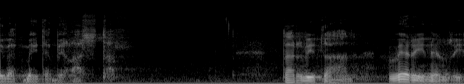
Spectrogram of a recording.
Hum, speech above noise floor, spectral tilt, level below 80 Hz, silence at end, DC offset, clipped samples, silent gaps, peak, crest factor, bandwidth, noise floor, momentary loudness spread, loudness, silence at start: none; 27 dB; -6.5 dB/octave; -54 dBFS; 0 s; 0.7%; under 0.1%; none; -14 dBFS; 20 dB; 15.5 kHz; -59 dBFS; 21 LU; -33 LUFS; 0 s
